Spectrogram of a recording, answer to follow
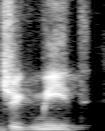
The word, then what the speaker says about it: Jagmeet: should pronounce it jag don't pronounce it jig meat which is the proper way to pronounce it he's like yeah i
